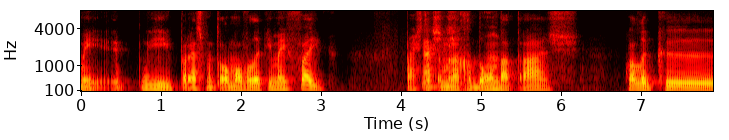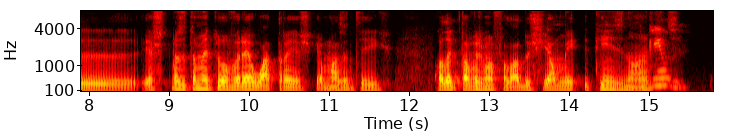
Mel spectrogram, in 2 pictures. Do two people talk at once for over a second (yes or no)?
no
